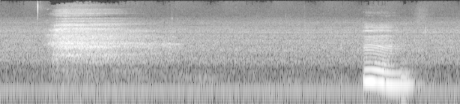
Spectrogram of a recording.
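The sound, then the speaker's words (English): Breath drawn in and let out during a breathing exercise: a soft, airy inhale lasting about a second, then after a pause a louder, voiced exhale like a sigh, over a faint steady hum. “Inhale and exhale.”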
